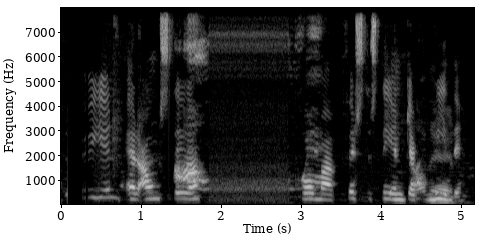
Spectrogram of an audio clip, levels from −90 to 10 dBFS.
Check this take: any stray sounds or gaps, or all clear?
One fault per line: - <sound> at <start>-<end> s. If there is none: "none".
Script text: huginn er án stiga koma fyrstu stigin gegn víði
none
